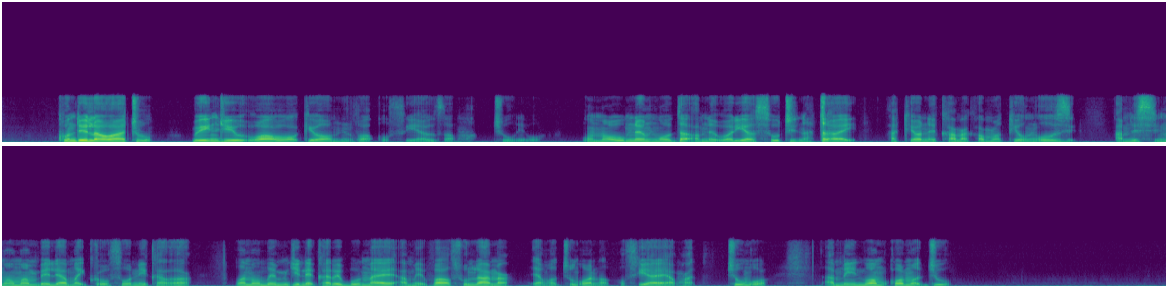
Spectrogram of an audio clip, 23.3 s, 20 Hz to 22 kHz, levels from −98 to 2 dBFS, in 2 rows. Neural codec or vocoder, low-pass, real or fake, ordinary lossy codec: autoencoder, 22.05 kHz, a latent of 192 numbers a frame, VITS, trained on many speakers; 7.2 kHz; fake; Opus, 64 kbps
